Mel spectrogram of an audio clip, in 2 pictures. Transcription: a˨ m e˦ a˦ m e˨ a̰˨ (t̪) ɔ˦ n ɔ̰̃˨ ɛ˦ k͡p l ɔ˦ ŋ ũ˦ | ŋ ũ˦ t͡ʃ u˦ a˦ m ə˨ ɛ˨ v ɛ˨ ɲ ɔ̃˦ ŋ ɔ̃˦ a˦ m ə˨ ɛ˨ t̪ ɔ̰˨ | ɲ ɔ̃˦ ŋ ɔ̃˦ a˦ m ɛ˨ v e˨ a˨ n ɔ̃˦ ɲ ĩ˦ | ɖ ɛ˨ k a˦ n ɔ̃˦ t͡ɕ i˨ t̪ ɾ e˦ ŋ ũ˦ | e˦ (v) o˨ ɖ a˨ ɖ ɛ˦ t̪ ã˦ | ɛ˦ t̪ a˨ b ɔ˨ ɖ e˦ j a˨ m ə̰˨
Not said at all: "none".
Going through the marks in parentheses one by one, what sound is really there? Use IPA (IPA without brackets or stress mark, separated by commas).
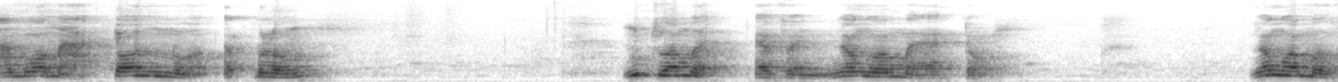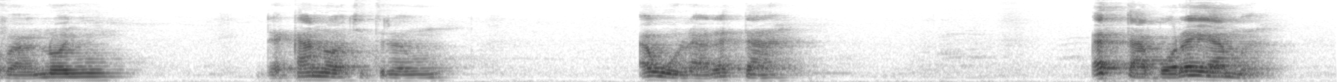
t̪, w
